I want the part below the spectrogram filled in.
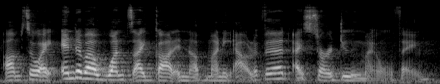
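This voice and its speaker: Taiwan-raised young woman, animated chat. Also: mid-range voice, moderate pace, creaky, slight background noise. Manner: animated, with many restarts and fillers. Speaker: guest, small business creator. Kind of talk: casual interview chat.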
